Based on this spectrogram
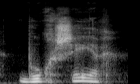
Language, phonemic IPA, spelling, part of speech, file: Dutch, /buxˈser/, boegseer, verb, Nl-boegseer.ogg
- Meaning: inflection of boegseren: 1. first-person singular present indicative 2. second-person singular present indicative 3. imperative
